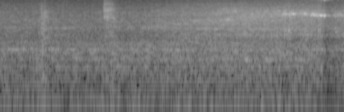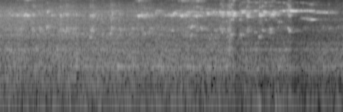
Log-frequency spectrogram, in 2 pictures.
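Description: Train running along the rails, its wheels squealing in high-pitched tones from about halfway through, with a few sharp clicks from the track.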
